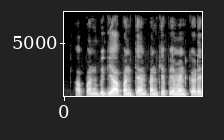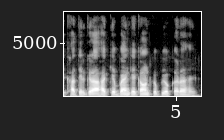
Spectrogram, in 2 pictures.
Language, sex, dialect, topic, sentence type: Magahi, female, Southern, banking, statement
